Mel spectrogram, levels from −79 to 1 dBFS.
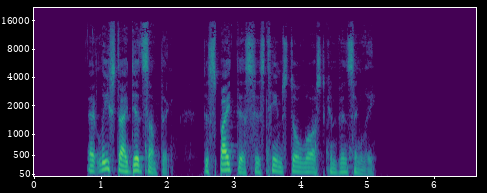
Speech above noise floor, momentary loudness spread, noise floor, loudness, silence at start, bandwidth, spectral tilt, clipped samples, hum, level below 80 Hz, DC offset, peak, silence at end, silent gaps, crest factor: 60 dB; 15 LU; -86 dBFS; -26 LUFS; 0.8 s; 16.5 kHz; -5 dB/octave; under 0.1%; none; -54 dBFS; under 0.1%; -8 dBFS; 1.55 s; none; 20 dB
